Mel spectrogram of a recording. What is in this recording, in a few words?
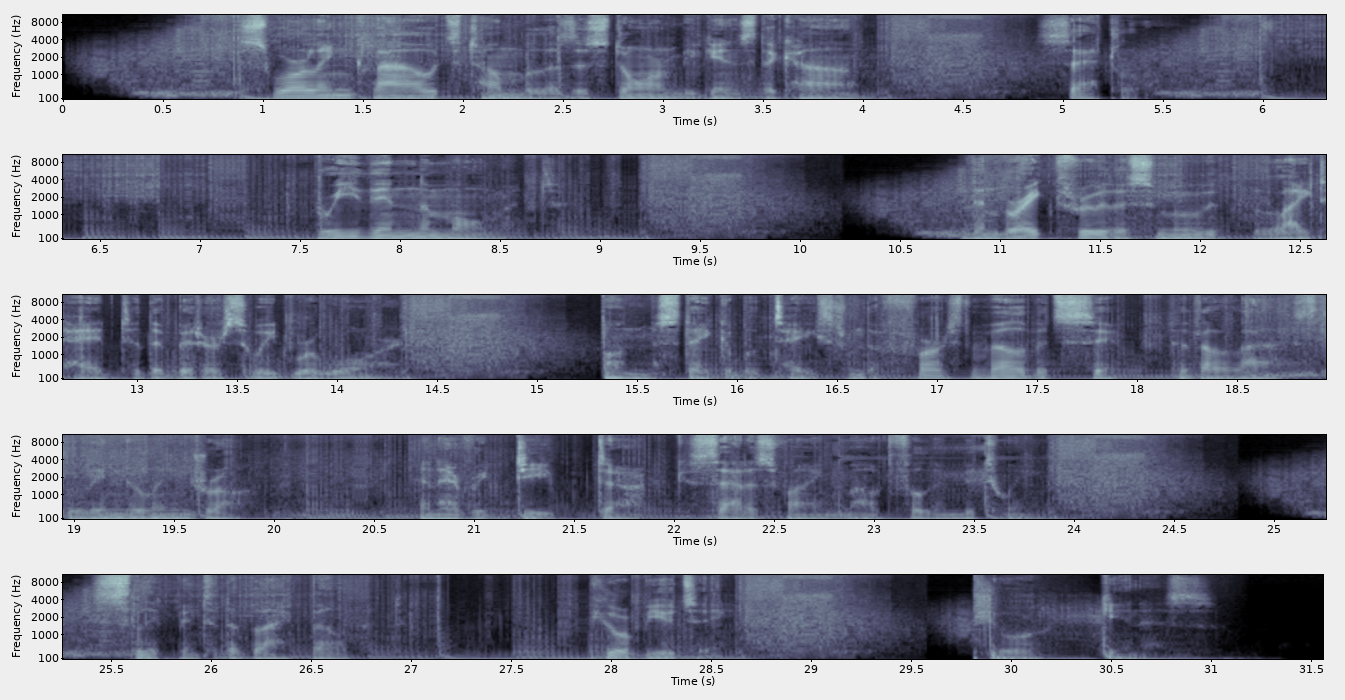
male english irish commercial; irish neutral; guinness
